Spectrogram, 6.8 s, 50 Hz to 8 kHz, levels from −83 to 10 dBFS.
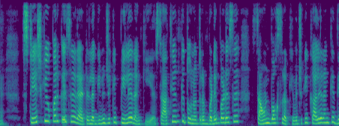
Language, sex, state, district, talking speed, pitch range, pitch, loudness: Hindi, female, Bihar, Sitamarhi, 300 wpm, 240-325 Hz, 275 Hz, -16 LUFS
